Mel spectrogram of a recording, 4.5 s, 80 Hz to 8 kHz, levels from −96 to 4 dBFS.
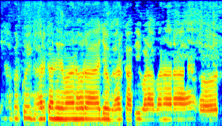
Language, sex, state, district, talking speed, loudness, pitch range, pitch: Hindi, male, Jharkhand, Jamtara, 240 wpm, -14 LUFS, 120-125 Hz, 125 Hz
